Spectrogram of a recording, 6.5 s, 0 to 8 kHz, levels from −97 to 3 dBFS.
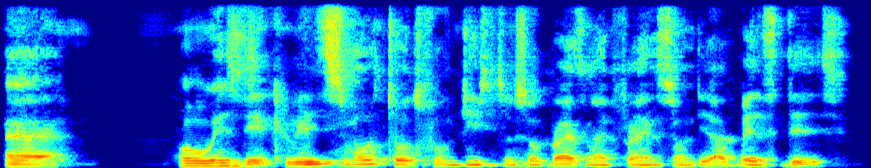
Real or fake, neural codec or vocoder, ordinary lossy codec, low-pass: fake; codec, 16 kHz, 2 kbps, FreqCodec, larger model; none; none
